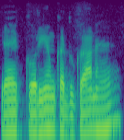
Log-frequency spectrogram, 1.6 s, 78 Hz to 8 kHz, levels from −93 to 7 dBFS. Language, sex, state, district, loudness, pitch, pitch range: Hindi, male, Jharkhand, Deoghar, -16 LUFS, 105 Hz, 95-110 Hz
